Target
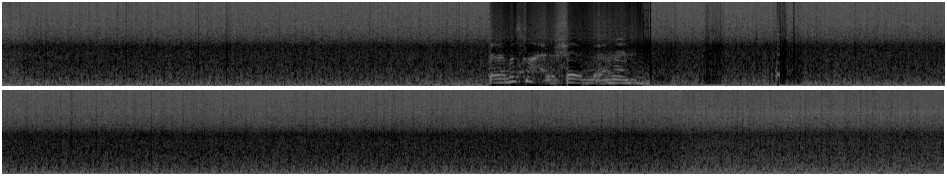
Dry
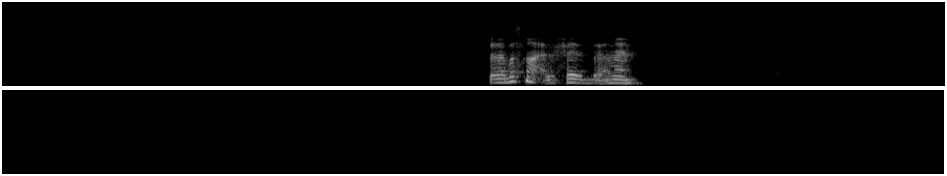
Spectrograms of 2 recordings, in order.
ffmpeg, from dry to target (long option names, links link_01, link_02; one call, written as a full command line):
ffmpeg -i in.wav -filter_complex "[0:a]aeval=exprs='val(0)+0.5*0.0251*sgn(val(0))':channel_layout=same,asplit=2[link_01][link_02];[link_02]acrusher=bits=3:mode=log:mix=0:aa=0.000001,volume=-6.5dB[link_03];[link_01][link_03]amix=inputs=2:normalize=0,acompressor=threshold=-34dB:ratio=5,aexciter=amount=6.3:drive=3.7:freq=3500,volume=-5dB" out.wav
